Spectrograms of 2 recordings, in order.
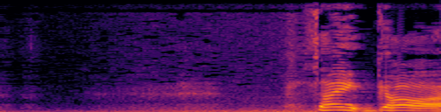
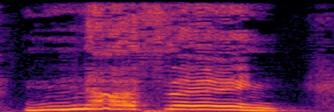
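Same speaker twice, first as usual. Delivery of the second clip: high, breaking sob on the word Nothing; crying; 6 semitones higher than usual. Real, not acted. Victim to the young killer, the word breaking into tears. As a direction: let "Nothing" crack into tears. Tells killer his life wasted.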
